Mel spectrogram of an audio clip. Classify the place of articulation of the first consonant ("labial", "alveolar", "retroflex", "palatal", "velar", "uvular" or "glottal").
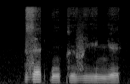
alveolar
